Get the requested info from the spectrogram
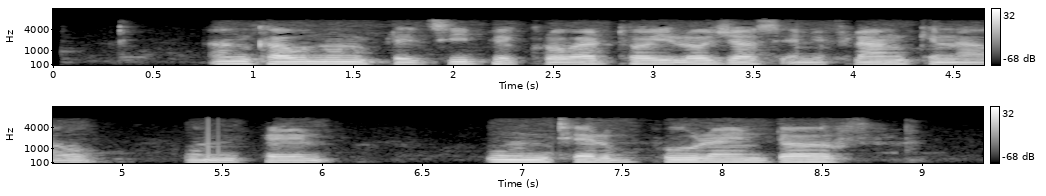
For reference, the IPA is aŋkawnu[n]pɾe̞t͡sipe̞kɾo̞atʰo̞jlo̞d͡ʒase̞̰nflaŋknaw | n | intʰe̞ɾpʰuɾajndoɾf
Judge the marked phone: correct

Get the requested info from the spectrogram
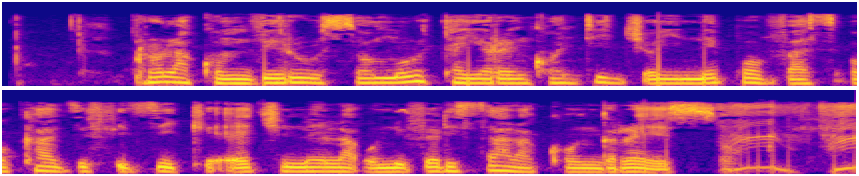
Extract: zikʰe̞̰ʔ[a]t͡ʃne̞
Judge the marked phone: incorrect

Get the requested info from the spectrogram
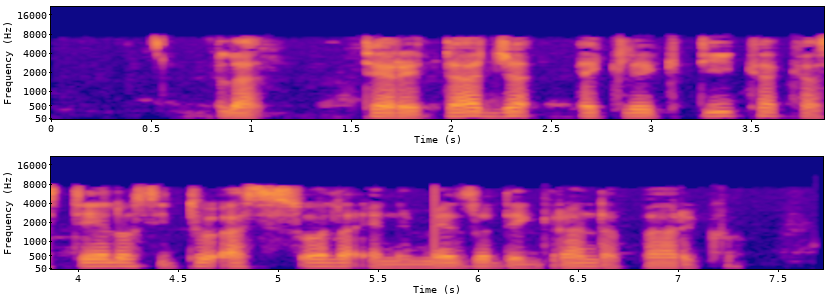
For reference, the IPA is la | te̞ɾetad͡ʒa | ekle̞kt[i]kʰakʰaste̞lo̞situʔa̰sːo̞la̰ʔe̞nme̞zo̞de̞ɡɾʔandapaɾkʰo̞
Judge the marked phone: correct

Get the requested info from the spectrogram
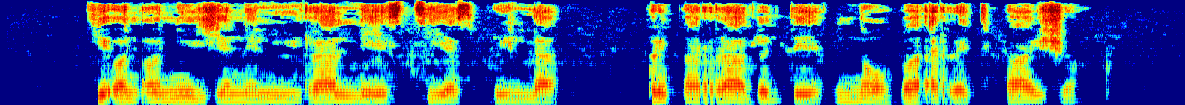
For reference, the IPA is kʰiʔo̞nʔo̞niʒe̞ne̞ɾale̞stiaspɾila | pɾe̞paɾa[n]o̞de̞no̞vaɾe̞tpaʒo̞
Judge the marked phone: incorrect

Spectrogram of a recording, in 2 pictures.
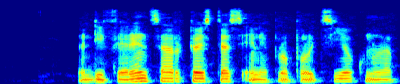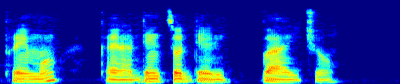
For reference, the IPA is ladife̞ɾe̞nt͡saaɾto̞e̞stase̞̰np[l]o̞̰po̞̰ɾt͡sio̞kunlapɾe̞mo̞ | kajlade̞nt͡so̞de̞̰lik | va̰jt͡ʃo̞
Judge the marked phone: incorrect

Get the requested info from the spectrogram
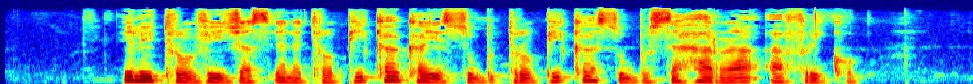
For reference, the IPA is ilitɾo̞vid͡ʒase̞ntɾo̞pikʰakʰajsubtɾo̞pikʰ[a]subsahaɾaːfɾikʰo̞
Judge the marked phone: correct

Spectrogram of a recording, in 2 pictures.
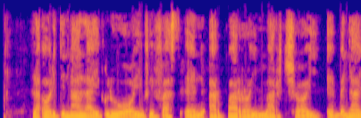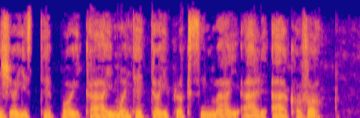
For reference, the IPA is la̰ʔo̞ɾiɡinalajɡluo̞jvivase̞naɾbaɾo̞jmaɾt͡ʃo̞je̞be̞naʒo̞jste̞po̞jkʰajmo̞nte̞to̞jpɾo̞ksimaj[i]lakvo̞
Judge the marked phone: incorrect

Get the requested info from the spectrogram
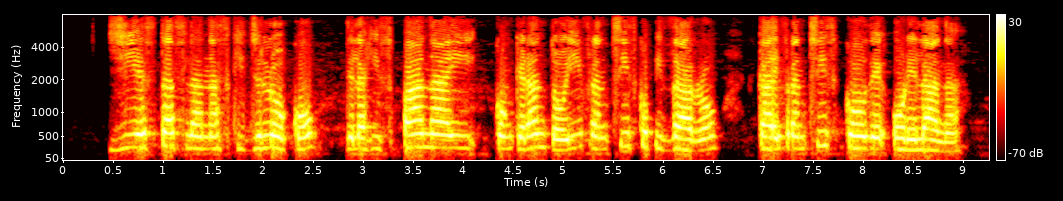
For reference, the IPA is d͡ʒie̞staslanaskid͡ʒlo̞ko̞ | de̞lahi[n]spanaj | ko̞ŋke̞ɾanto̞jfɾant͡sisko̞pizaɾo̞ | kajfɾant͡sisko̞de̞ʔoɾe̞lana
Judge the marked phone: incorrect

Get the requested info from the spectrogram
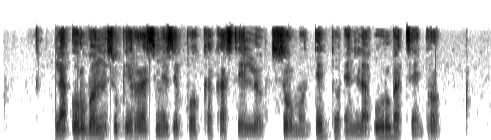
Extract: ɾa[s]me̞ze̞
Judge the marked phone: correct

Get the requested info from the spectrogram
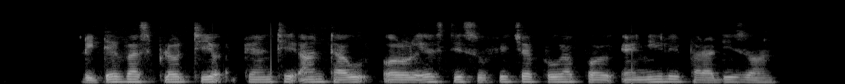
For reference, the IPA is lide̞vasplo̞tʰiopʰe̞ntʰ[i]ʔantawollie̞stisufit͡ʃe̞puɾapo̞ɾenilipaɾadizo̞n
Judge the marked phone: correct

